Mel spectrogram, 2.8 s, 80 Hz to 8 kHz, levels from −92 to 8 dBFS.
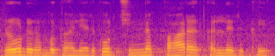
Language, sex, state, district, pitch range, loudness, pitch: Tamil, male, Tamil Nadu, Chennai, 130-145 Hz, -16 LUFS, 140 Hz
